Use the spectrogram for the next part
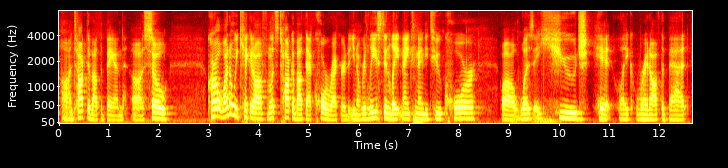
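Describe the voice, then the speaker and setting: A man's voice: medium pitch, normal speed, fairly bright tone. A middle-aged man hosting a music podcast, talking in a conversational, enthusiastic and wordy storytelling way. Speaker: podcast host. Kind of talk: music podcast talk, retrospective commentary.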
